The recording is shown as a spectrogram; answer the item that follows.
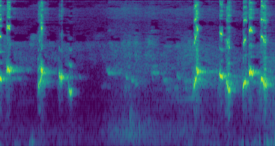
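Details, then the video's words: Yellow-vented bulbul in 'gacor' song meant to lure other bulbuls into answering: a few liquid whistled notes, a thin drawn-out faint whistle over a soft rushing background, then a renewed burst of gurgling notes. "trucukan gacor TARUNG ROPEL PANJANG pancingan trucukan agar bunyi jadikan burung trucuk gacor NYAUT"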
